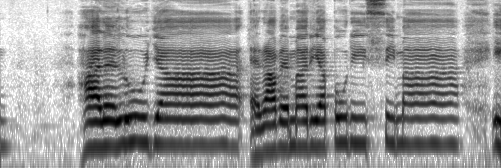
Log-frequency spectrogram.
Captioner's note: chanting in Spanish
